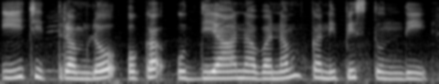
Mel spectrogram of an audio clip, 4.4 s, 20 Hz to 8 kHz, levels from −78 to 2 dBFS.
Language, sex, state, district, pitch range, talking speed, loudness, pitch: Telugu, female, Telangana, Hyderabad, 230-260 Hz, 70 wpm, -17 LUFS, 240 Hz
